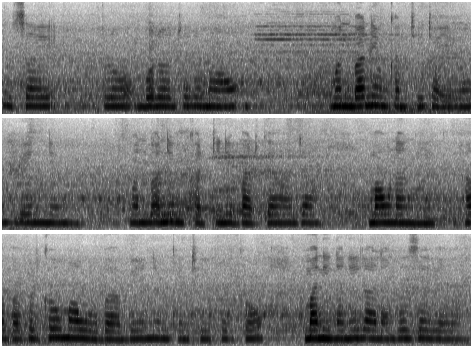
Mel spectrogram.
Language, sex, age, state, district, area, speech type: Bodo, female, 18-30, Assam, Chirang, urban, spontaneous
